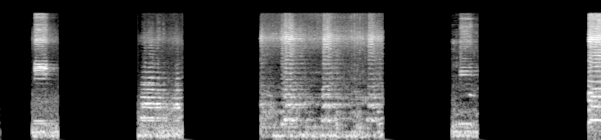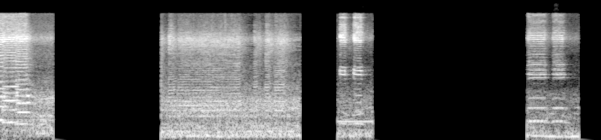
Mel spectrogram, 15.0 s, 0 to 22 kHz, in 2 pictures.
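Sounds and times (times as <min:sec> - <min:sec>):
vehicle horns: 0:00.4 - 0:00.8, 0:01.7 - 0:02.3, 0:03.3 - 0:04.8, 0:05.7 - 0:06.0, 0:07.4 - 0:08.2, 0:09.6 - 0:12.2, 0:14.1 - 0:14.8.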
